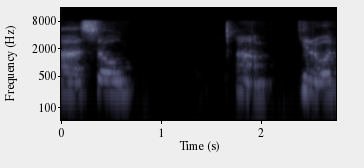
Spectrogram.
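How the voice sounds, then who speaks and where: The speaker is a woman with a medium pitch. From Illinois. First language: Spanish. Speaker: kindergarten teacher and board candidate. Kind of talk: panel discussion. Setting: video call.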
